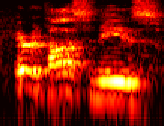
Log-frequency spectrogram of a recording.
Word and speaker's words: Eratosthenes: all right so is a Greek mathematician Eratosthenes era Oh toss the knees I'm really sure I'm not really totally sure that's how you pronounce it but that's how I always pronounce it Eratosthenes was the in this day was the librarian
